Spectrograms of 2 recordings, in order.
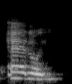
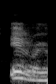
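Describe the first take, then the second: First: "herói" stressed on the first syllable, É-roi; misplaced stress. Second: "Herói" stressed on the final open -ói; stress on last syllable. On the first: Teacher showing the reading without accent, first-syllable stress on "herói". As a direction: hit the start of "herói", weak ending. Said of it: "Senão eu vou ler". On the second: Teacher reading the accented word, final stress on "Herói". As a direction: land on the end of "Herói". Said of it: "na oxítona o acento continua". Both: Shown as a demonstration.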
